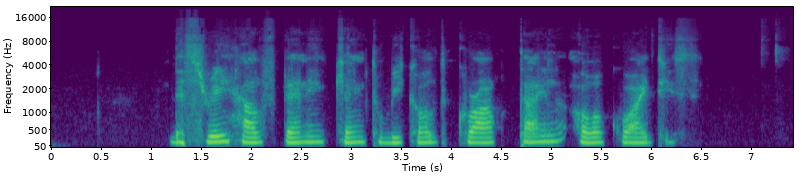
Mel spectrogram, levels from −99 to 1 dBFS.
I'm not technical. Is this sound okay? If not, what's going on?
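Yes, it's fine: the speech has gone through Opus voice compression, the everyday kind used for calls and voice messages, and nothing in it needs fixing.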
